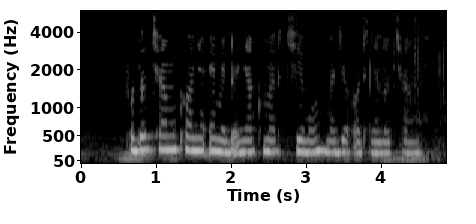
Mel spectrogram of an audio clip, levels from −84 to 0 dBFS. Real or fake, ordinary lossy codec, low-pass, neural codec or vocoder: real; none; 5.4 kHz; none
